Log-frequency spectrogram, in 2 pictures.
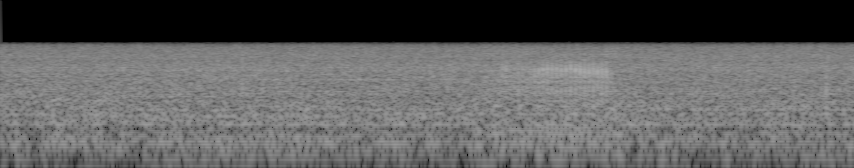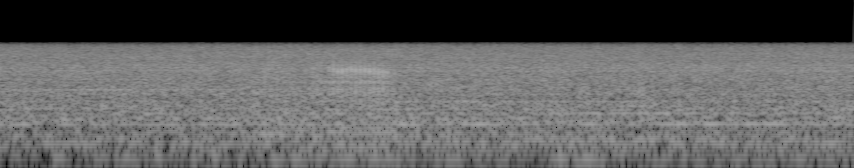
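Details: Sleeping Shar Pei Joshua, dreaming, gives two short snoring bursts about five seconds apart, each a brief rasping pulse topped by a faint high whine, separated by long stretches of quiet hiss.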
